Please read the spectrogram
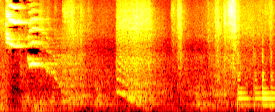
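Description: A high squeak sliding steeply down in pitch at the start, then rustling and scuffing, with plucked guitar music starting near the end.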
